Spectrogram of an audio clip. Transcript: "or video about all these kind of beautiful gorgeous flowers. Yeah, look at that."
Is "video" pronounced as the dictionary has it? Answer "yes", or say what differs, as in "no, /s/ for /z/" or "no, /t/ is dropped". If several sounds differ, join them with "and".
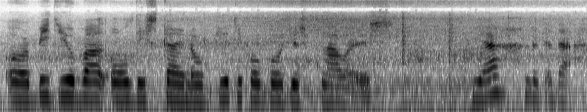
no, /b/ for /v/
